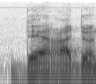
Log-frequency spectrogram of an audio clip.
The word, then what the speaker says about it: Dehradun: student from, I'm going to pronounce it wrong, Dehradun? Dehradun. That's why I pronounced it wrong, because Tejal does it so much better.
